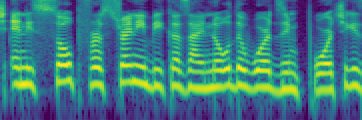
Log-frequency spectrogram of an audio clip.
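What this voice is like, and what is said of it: Brazilian Portuguese accent in English. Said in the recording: “you can pick up my accent ... the typical look of a gringo that we say in Brazil ... in Portuguese, I'm smart”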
